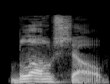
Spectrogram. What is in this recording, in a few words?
"blow chow", estados unidos; girias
